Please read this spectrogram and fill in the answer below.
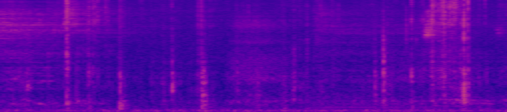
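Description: A cat chewing on the edge of a cardboard box: irregular crunching bites and scraping of the cardboard, with a short rasping scrape about four and a half seconds in.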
